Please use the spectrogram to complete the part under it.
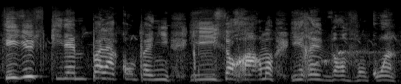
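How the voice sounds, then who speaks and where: An actor voicing a breezy, bossy but kindly male river rat in an animated film dub, chummy and exclamatory. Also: medium pitch, moderate pace, vocal fry, a little hiss or hum. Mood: earnest. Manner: exclamatory, chummy, self-assured. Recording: loud music behind the voice.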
